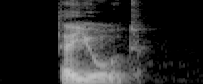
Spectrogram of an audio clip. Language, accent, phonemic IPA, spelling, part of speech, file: French, France, /ta.jo/, taïaut, interjection, LL-Q150 (fra)-taïaut.wav
- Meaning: tallyho (cry used in deer hunting, especially to the hounds)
